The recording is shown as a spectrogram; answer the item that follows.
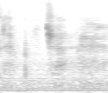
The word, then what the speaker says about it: temperature: The stress is on the first syllable.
